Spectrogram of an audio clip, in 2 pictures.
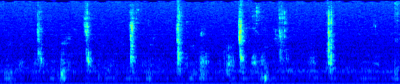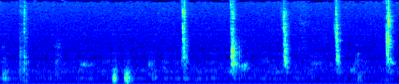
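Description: Close-up chewing of crisp unripe green mango: a string of short, sharp crunches at irregular spacing, a few a second.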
